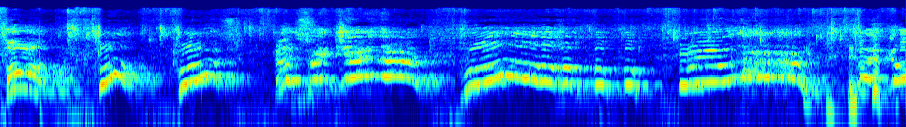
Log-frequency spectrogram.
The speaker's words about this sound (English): this is me taking the shower. I took the phone in there with me.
